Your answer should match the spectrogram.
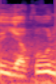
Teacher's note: زبر یا قاف واو پیش کو منہ بھر کے پڑھتے ہوئے قاف کو ایک الف برابر لمبا کریں گے واو مدہ کی وجہ سے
